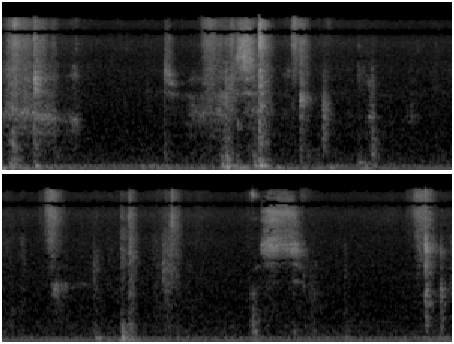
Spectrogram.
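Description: Footsteps thud on a floor indoors.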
